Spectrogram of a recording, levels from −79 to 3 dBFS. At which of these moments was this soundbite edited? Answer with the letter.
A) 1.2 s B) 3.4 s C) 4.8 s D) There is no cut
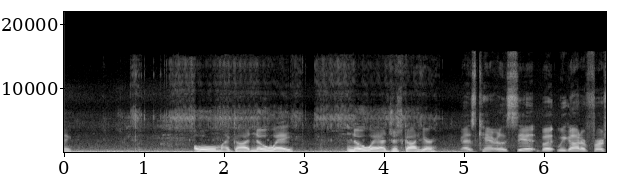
C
